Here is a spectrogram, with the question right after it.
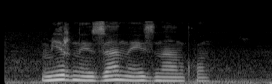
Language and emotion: Russian, neutral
